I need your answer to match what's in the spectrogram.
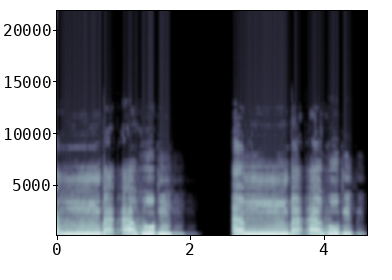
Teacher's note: فَلَمَّا، حمزہ کے اوپر زبر ہے، نون ساکن ہے، حمزہ کو نون کے ساتھ ملائیں گے، لیکن اقلاب کی وجہ سے میم کی آواز آئے گی۔ با کے اوپر زبر ہے بغیر کھینچے پڑھنا ہے، حمزہ کے اوپر زبر ہے بغیر کھینچے پڑھیں گے، ہا کے اوپر پیش ہے بغیر کھینچے پڑھنا ہے، میم ساکن ہے، میم کا اظہار ہوگا۔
